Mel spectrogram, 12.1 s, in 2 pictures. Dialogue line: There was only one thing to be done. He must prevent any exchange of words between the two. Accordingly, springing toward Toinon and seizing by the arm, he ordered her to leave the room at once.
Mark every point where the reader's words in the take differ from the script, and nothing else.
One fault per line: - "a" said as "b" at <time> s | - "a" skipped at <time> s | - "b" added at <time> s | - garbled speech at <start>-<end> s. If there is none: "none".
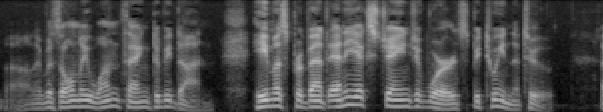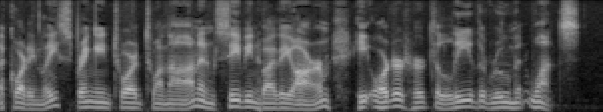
none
